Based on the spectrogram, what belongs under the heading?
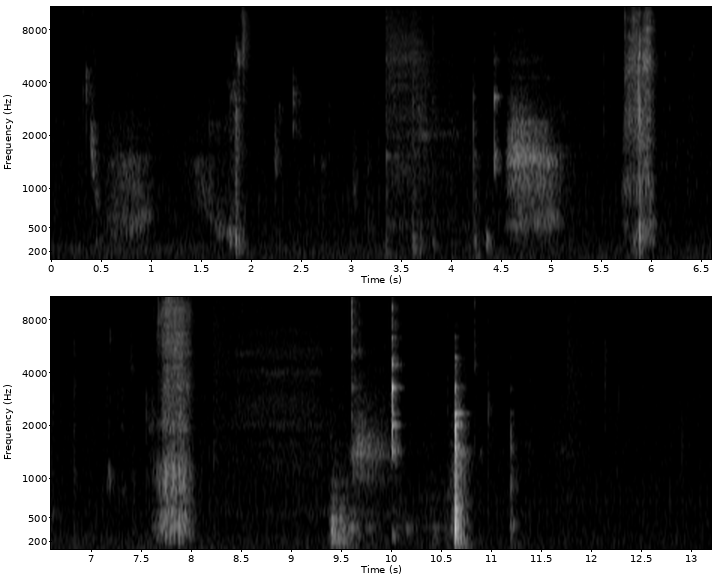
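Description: Close-up eating sounds: a person chewing mouthfuls of jjamppong noodles and cream shrimp, in irregular short bursts. A few sharp clicks, the loudest sounds, come about ten seconds in, as chopsticks knock against the dishes.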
